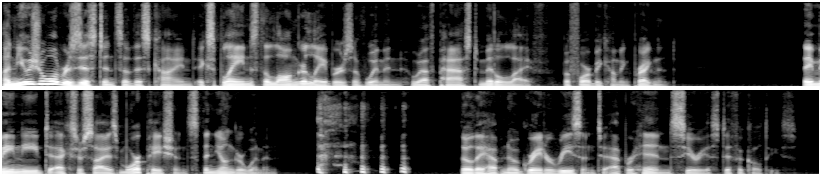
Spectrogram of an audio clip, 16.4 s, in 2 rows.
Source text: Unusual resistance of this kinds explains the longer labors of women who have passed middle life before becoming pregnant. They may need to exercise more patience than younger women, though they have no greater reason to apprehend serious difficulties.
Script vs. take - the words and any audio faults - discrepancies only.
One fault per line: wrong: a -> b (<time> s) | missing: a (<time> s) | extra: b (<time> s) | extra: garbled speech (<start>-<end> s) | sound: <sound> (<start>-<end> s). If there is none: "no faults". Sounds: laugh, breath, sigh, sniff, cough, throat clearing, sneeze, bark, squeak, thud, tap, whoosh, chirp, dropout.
wrong: kinds -> kind (1.5 s)
sound: laugh (11.3-12.3 s)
